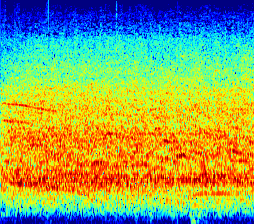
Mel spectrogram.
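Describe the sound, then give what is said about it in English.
A large arena crowd fills the space with a dense, continuous murmur, many voices blending into a restless churning roar as people say different things to one another throughout the crowd, with no single cheer or shout standing out. “You hear the crowd boiling? That's the that's not a cheer, that's not a boo, that's not a roar, that's a boil.”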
